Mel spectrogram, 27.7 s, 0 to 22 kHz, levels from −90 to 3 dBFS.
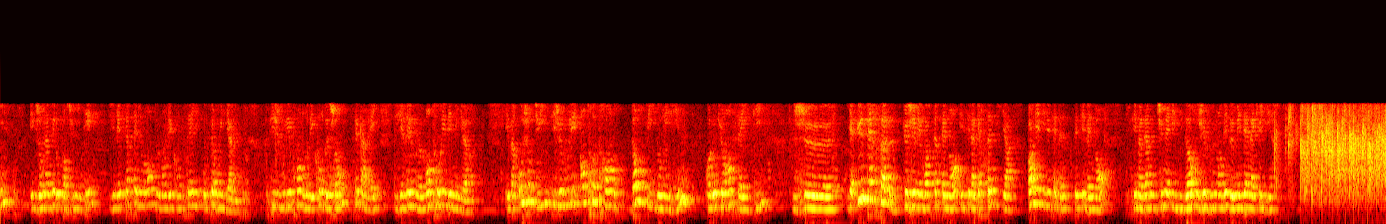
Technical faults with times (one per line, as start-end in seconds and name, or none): none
